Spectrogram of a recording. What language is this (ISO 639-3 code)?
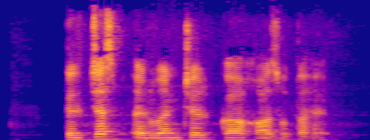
urd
